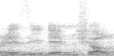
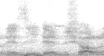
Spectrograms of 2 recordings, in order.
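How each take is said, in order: Both takes have the same delivery.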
